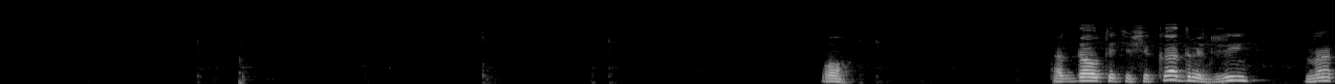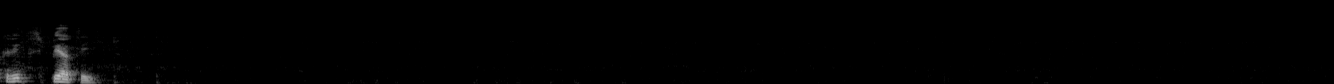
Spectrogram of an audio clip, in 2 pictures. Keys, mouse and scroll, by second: 2.6-4.9 middle drag, 6.1 click, 8.7 click, 10.6 click, 12.1 g, 14.5 click, 15.1-26.6 drag.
